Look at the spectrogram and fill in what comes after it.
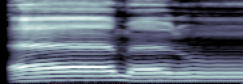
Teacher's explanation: حمزہ کے اوپر کھڑا زبر ہے، ایک انداز میں کھینچیں گے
